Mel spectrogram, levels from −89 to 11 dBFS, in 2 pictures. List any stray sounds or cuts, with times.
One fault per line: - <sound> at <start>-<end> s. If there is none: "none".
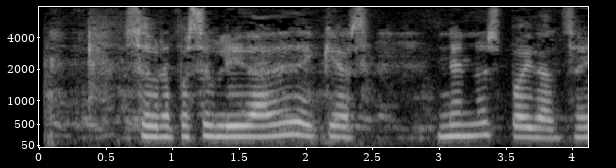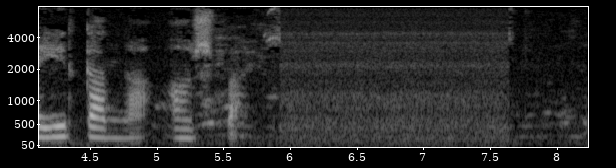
none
